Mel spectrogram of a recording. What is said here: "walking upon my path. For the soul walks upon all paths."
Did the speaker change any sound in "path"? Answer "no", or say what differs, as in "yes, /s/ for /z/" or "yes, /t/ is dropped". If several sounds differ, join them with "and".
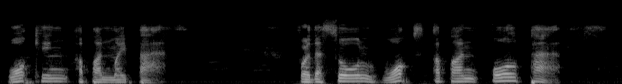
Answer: no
